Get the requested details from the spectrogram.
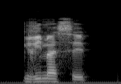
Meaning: to grimace
- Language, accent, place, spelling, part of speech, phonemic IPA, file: French, France, Lyon, grimacer, verb, /ɡʁi.ma.se/, LL-Q150 (fra)-grimacer.wav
